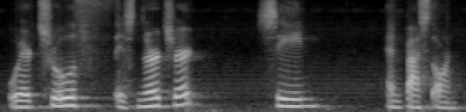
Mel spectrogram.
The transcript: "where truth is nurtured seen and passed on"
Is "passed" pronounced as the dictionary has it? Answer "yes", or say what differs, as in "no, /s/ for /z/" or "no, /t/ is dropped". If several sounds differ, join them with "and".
yes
